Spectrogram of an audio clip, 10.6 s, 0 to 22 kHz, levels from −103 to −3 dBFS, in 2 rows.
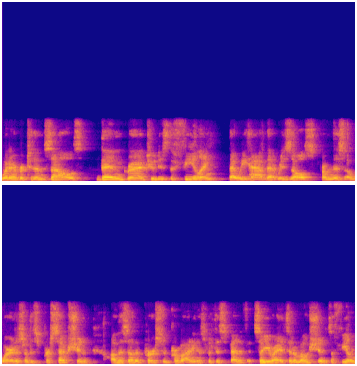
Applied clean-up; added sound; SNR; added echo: none; none; none; reverberation time 0.3 s.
